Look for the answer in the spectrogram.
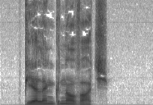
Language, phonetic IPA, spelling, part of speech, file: Polish, [ˌpʲjɛlɛ̃ŋɡˈnɔvat͡ɕ], pielęgnować, verb, Pl-pielęgnować.ogg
